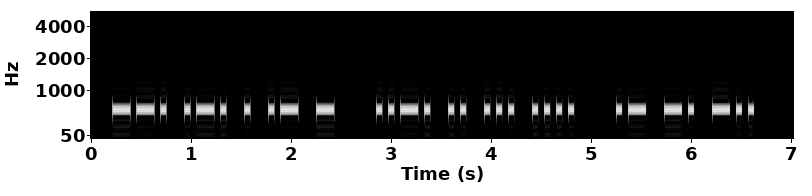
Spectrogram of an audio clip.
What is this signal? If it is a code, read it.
Morse code, heard as a keyed tone, about 20 wpm, 600 Hz. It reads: GREAT FISH AND
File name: the old man and the sea / the old man and the sea part 1 20wpm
